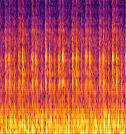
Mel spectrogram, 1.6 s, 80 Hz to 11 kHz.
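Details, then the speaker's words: 2008 Arctic Cat Diesel 700 quad, bought not running, now started: slow even diesel clatter about six beats a second with no stumbling, idling very low; normal idle. "Would you look at that? She's idled very low. I can't believe"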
